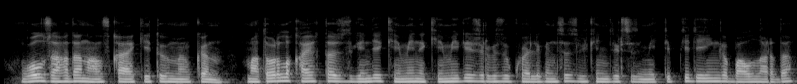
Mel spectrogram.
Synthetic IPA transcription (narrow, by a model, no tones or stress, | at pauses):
wo̞lˠʒɑʁəd̪ɑnɑlˠəsqɑækʲe̞t̪uɪmʏmkʲɪnmot̪o̞rlˠəqʰːɑjəq̚t̪ɑʒʏzɡʲe̞nd̪ekʲʰe̞me̞nɪkʲʰe̞me̞ɡʲe̞ʒʏɾɡʲɪzukʲʰælɪɡʲɪnsɪzʏlkʲe̞nd̪e̞ɾsɪzme̞k̚t̪e̞p̚kʲe̞d̪e̞jɪŋɡʲɪbɑlˠɑlˠɑɾd̪ə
